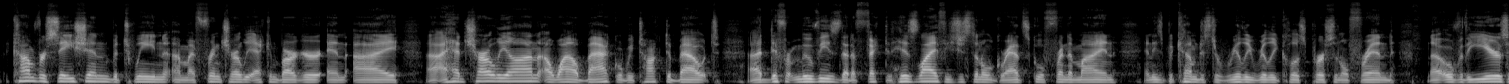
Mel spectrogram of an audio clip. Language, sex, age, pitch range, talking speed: English, male, 30-49, 115-155 Hz, 205 wpm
